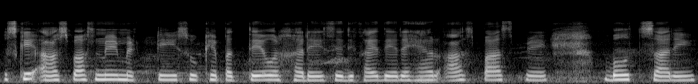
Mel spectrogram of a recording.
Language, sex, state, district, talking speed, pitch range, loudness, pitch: Hindi, female, Punjab, Kapurthala, 155 wpm, 195-215 Hz, -17 LUFS, 205 Hz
